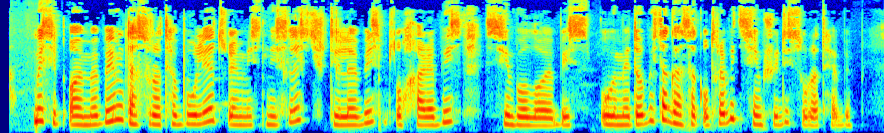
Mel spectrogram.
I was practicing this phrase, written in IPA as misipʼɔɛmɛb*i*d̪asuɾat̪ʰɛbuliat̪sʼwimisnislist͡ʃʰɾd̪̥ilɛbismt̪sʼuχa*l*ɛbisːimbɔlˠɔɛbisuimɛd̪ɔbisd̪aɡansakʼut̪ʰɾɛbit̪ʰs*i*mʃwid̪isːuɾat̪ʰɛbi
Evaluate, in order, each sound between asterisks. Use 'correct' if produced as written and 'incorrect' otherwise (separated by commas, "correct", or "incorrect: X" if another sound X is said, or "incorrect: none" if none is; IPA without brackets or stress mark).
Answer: correct, incorrect: ɾ, correct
